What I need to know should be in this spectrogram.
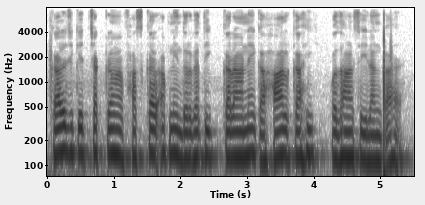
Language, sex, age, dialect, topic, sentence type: Hindi, male, 25-30, Awadhi Bundeli, banking, statement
